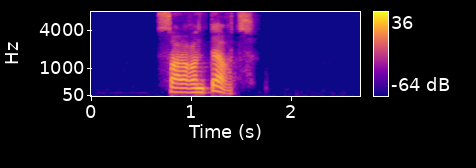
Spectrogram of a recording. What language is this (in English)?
Kabyle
